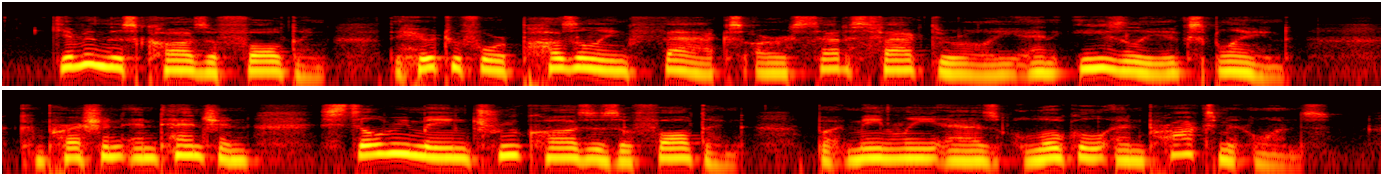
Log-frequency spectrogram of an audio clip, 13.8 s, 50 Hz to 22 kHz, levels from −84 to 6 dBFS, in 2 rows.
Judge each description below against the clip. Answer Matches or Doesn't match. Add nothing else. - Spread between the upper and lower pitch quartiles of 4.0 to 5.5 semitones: Matches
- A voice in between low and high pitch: Matches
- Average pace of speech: Doesn't match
